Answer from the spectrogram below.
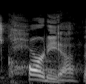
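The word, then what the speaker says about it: cardia (καρδία): This word heart in the Greek, because we're in Matthew, which is written in Greek, it's in the New Testament. This word heart literally means cardia.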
